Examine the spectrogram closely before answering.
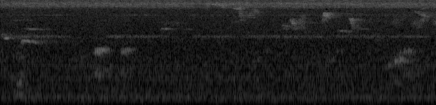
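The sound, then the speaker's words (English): Soft night chorus of insects hums as a faint, steady high-pitched drone, with a few brief chirps scattered over the continuous background. “there is a pleasant, soft chorus of night insects humming in the background.”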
